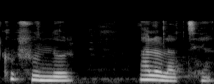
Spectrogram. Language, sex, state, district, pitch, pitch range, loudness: Bengali, female, West Bengal, Jalpaiguri, 200 Hz, 180-235 Hz, -20 LUFS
